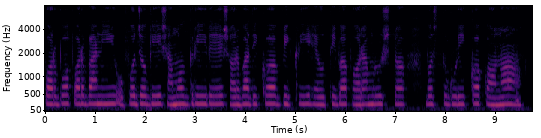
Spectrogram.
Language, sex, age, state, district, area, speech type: Odia, female, 30-45, Odisha, Malkangiri, urban, read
